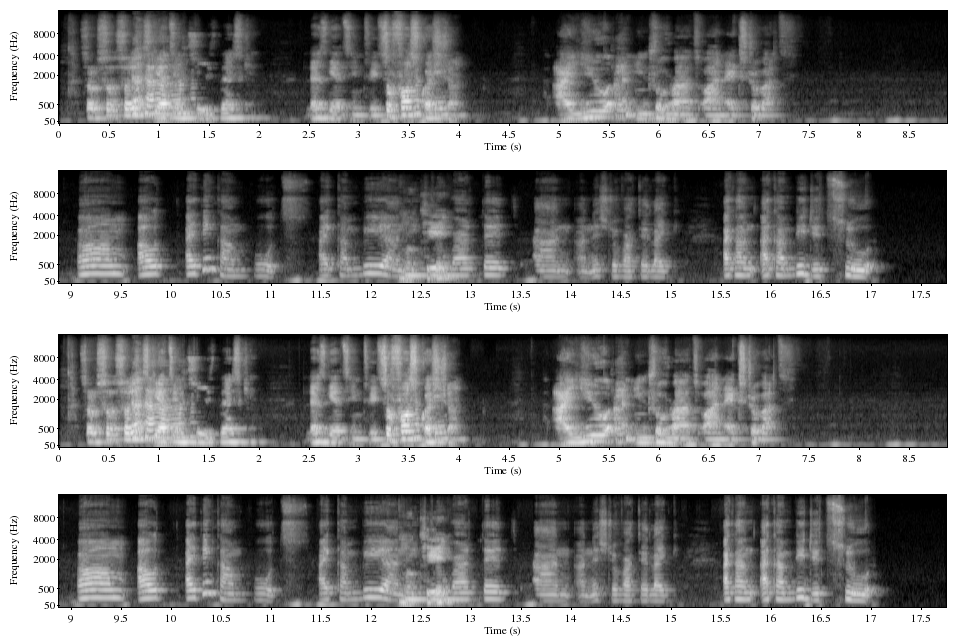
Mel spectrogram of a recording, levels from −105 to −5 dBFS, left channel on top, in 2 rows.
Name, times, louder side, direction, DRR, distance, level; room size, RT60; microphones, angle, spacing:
voice 1, 0.1-2.0 2.5-4.1 4.9-7.3 12.3-13.0, right 3 dB, 75° right, 1.1 m, -25 dB
voice 2, 0.7-1.3 3.5-3.9 5.6-5.7 9.1-13.3 13.6-14.9 15.5-17.1, right 2 dB, 30° right, 1.1 m, -31 dB
8.0 x 4.9 x 5.9 m
head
